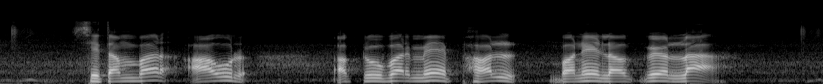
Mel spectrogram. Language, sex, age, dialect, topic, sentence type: Bhojpuri, male, 31-35, Western, agriculture, statement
